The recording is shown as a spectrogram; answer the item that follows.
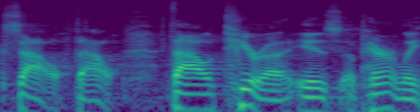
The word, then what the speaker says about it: Thyatira: greek if i get this right the correct pronunciation is faltera right would you say it with me thaltera and the only way i could remember is like south thou thou tira is apparently how you pronounce that town and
